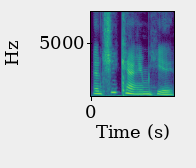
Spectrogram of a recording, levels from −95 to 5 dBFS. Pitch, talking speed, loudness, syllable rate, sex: 220 Hz, 285 wpm, -16 LUFS, 6.9 syllables/s, female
